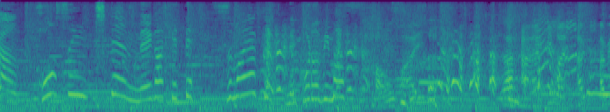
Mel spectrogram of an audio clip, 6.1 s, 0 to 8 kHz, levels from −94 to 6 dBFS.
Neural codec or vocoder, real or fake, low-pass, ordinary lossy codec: none; real; 7.2 kHz; MP3, 64 kbps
